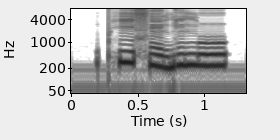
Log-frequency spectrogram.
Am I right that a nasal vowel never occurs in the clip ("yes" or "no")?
no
